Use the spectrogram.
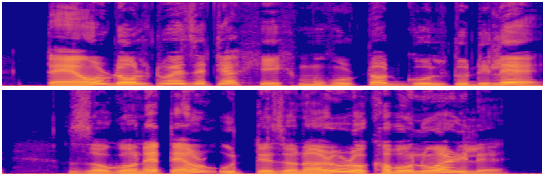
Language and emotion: Assamese, happy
